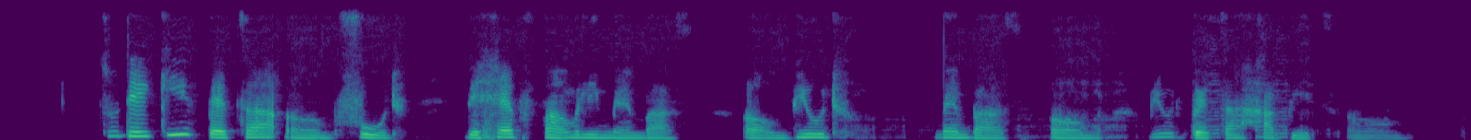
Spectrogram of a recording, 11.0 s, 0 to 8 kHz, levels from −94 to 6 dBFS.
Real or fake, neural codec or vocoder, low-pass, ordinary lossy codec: fake; vocoder, 44.1 kHz, 128 mel bands, Pupu-Vocoder; 7.2 kHz; none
